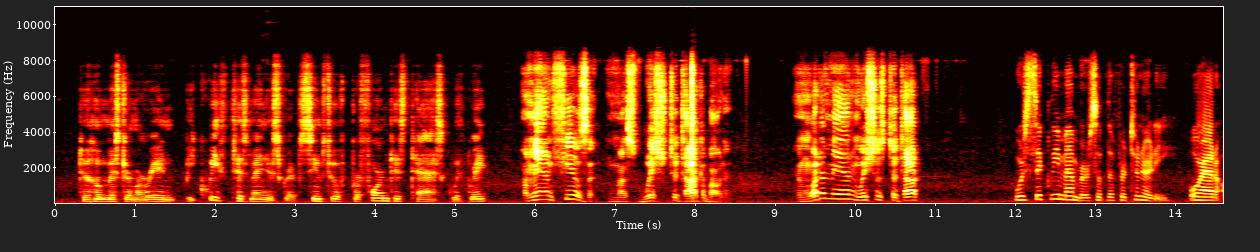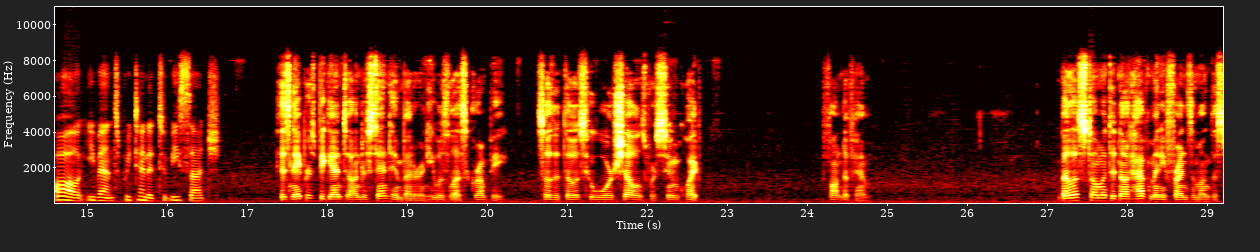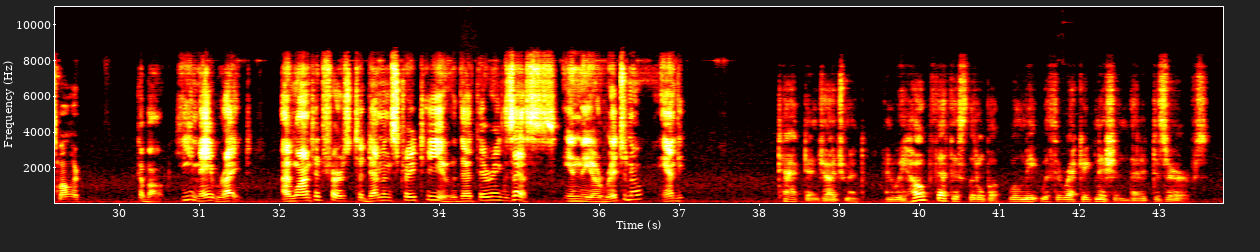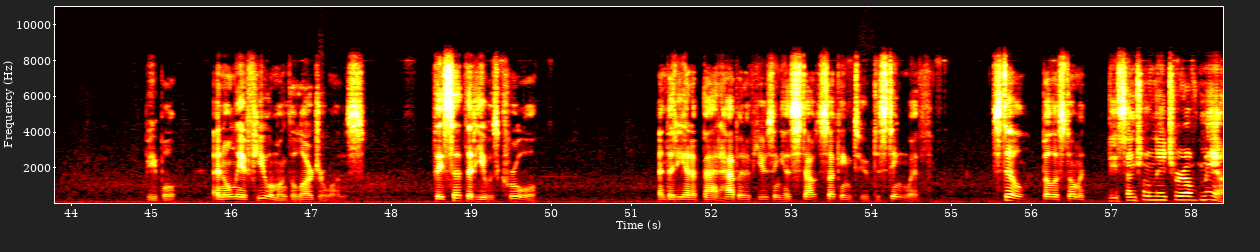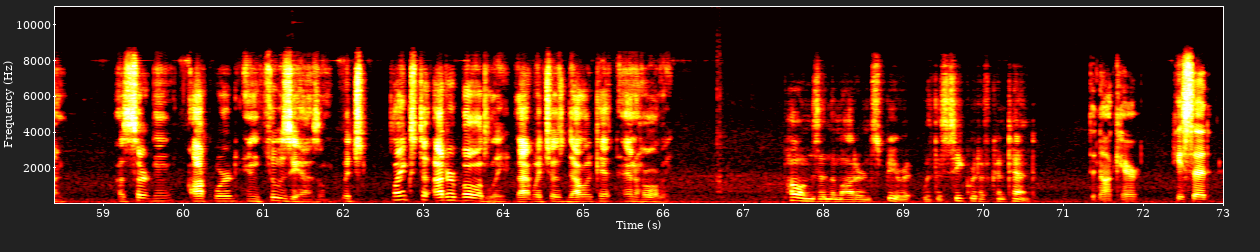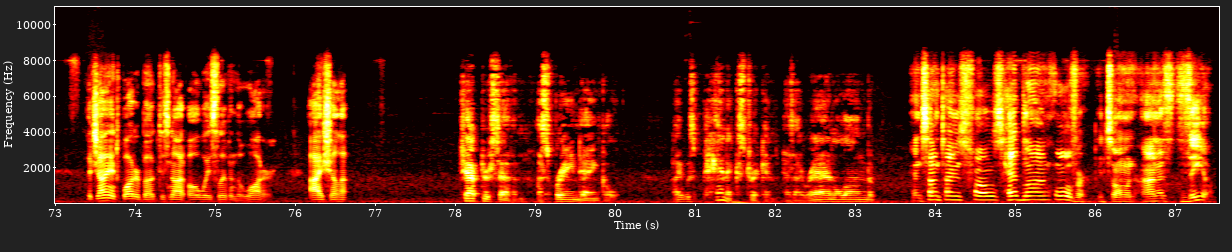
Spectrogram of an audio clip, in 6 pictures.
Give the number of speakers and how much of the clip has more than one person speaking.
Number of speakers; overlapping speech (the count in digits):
4, no overlap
